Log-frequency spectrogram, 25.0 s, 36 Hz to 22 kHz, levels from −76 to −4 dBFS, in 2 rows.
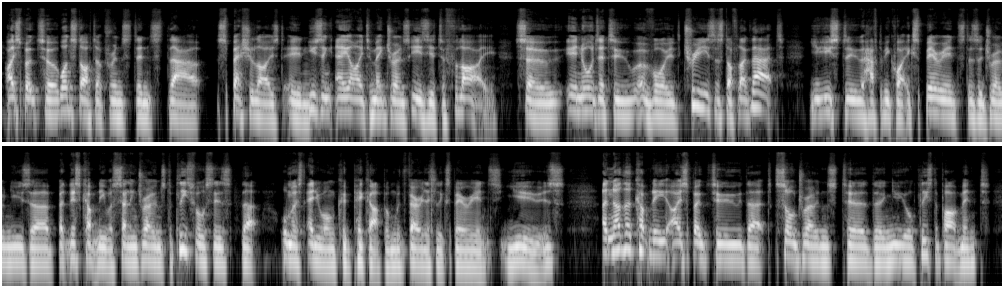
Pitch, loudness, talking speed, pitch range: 115 Hz, -17 LUFS, 180 wpm, 110-130 Hz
